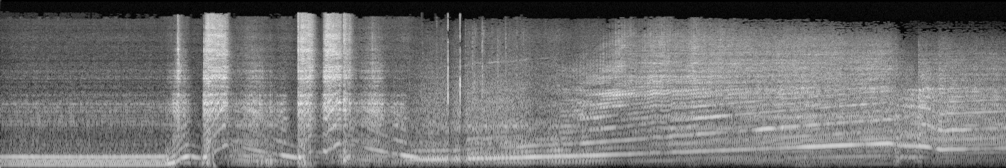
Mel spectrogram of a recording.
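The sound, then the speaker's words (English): A high-revving Lexus LFA sports car engine blips sharply a few times, then accelerates hard with a rising, screaming pitch through the gears, loud, with no voices. The car's engine and exhaust were designed by Lexus in partnership with Yamaha. “Well, I know that you love the sound of cars, and we actually have here a clip of one of your favorite cars accelerating. This is the Lexus LFA.”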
